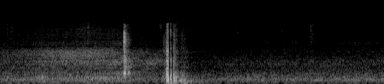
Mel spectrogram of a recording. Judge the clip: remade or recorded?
recorded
